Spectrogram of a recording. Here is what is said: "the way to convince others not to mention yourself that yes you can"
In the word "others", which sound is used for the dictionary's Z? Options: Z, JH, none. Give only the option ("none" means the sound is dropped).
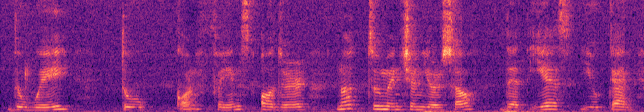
none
